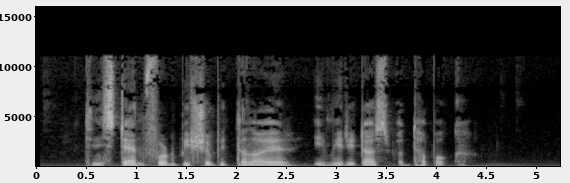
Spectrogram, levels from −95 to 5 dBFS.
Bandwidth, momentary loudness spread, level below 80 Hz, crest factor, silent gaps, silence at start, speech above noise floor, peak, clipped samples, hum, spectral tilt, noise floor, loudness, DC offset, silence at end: 11.5 kHz; 16 LU; -54 dBFS; 24 dB; none; 0.5 s; 34 dB; -2 dBFS; under 0.1%; 50 Hz at -55 dBFS; -3.5 dB/octave; -59 dBFS; -25 LUFS; under 0.1%; 0.95 s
